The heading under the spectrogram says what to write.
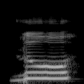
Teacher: जबान की नोक हमारी दांतों के सामने के सिरे को लगेगी, सामने के दांतों के सिरे को लगने से जू सॉफ्टली अदा करना है।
